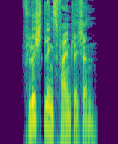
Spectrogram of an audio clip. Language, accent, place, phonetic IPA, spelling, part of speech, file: German, Germany, Berlin, [ˈflʏçtlɪŋsˌfaɪ̯ntlɪçn̩], flüchtlingsfeindlichen, adjective, De-flüchtlingsfeindlichen.ogg
- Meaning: inflection of flüchtlingsfeindlich: 1. strong genitive masculine/neuter singular 2. weak/mixed genitive/dative all-gender singular 3. strong/weak/mixed accusative masculine singular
